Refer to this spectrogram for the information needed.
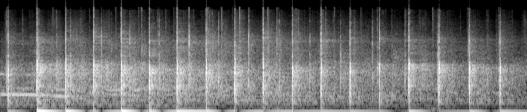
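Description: Audience applause: a steady crowd wash with sharp, loud claps landing in a regular rhythm, roughly three per second, throughout. No one speaks.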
